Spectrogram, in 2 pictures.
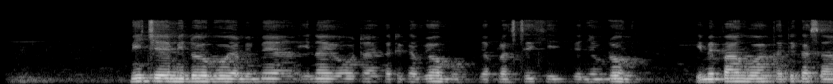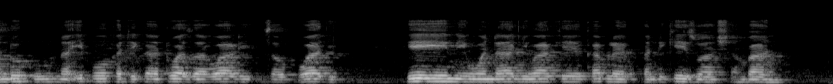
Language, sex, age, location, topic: Swahili, male, 25-35, Dar es Salaam, agriculture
